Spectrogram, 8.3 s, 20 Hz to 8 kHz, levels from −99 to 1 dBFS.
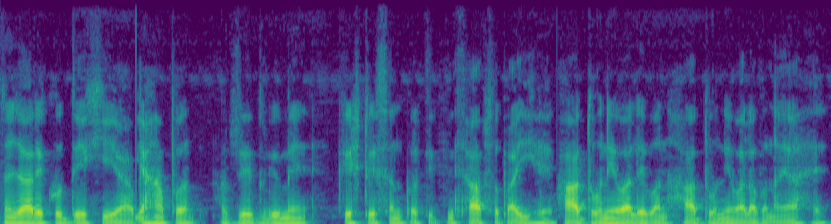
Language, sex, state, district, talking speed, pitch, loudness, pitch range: Hindi, male, Uttar Pradesh, Jyotiba Phule Nagar, 150 wpm, 80 Hz, -20 LUFS, 75-85 Hz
